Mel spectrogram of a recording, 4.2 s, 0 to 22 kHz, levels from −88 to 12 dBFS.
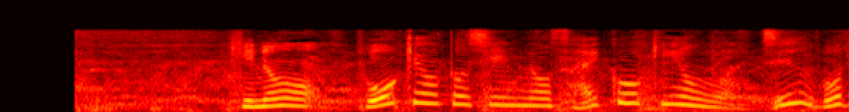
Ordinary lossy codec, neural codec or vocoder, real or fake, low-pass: none; codec, 16 kHz, 2 kbps, FreqCodec, larger model; fake; 7.2 kHz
